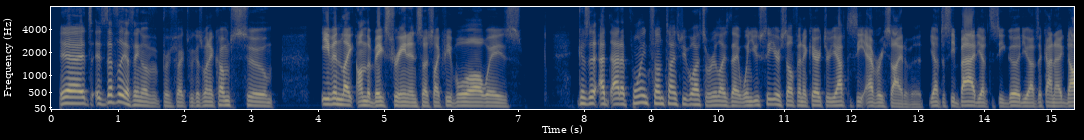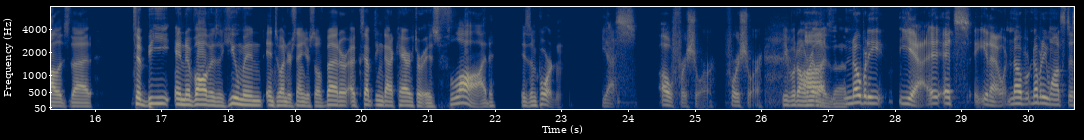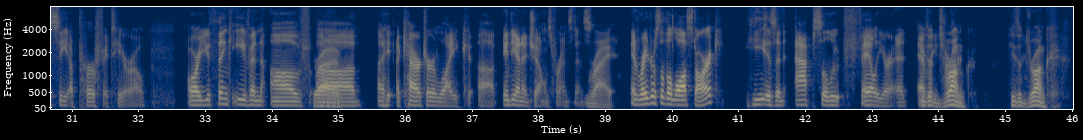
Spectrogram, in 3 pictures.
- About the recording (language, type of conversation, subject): English, unstructured, How do characters in stories help us understand ourselves better?
- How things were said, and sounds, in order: stressed: "flawed"; other background noise; tapping; laughing while speaking: "drunk"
